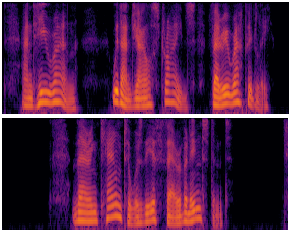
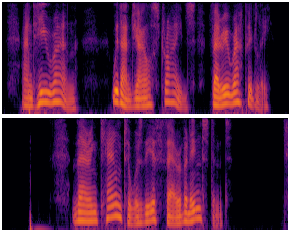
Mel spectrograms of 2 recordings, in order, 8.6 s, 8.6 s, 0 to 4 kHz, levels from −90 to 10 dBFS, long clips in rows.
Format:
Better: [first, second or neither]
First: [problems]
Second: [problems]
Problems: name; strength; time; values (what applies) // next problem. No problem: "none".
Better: first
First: none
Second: noise reduction (neural mask model DeepFilterNet 3)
